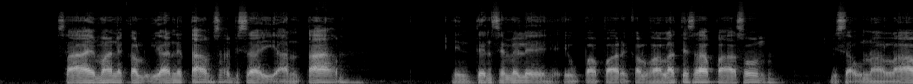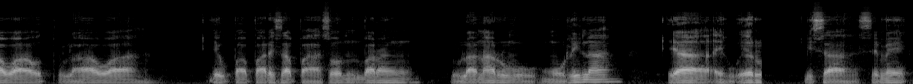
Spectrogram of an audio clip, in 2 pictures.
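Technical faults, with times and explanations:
throughout, Opus compression: the speech sounds grainy and rough, its band energy kept but filled with noise, likely Opus in music mode at around 24 kbps.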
